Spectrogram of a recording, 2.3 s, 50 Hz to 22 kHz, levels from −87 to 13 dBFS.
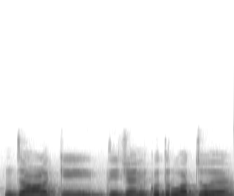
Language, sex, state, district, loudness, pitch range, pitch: Rajasthani, female, Rajasthan, Nagaur, -15 LUFS, 215-225 Hz, 220 Hz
